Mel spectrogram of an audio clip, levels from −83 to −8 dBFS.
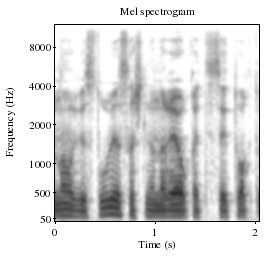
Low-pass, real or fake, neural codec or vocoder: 10.8 kHz; real; none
